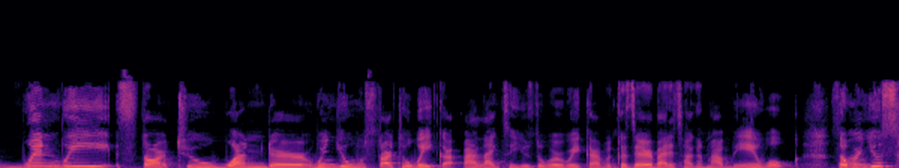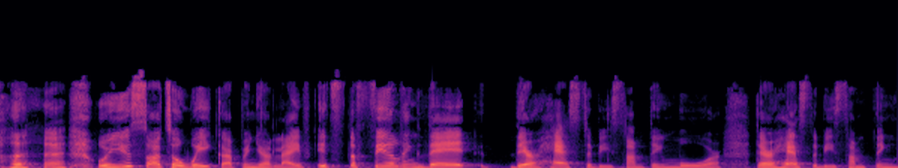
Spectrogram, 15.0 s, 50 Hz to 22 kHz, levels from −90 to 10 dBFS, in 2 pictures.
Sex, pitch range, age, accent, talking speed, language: female, 180-250 Hz, 30-49, American, 210 wpm, English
